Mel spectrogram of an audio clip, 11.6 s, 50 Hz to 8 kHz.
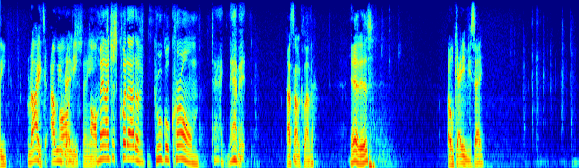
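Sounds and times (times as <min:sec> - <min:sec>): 
speech: 0:00.0 - 0:05.0, 0:05.7 - 0:06.4, 0:07.0 - 0:07.6, 0:09.0 - 0:09.8
faint steady hum: 0:00.0 - 0:11.5
typing on a computer keyboard: 0:10.4 - 0:11.5.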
